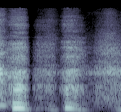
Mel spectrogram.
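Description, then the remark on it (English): Two loud, exaggerated breaths in quick succession, each a husky, partly voiced gasp, performed as desperate, dramatic heavy breathing like a pop song intro, with a short pause between them. “that shows desperation, the breathing.”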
